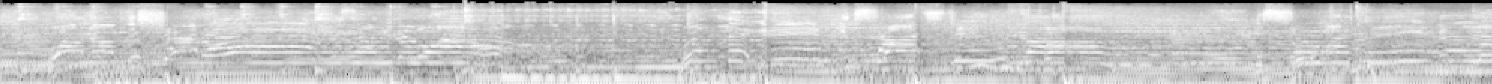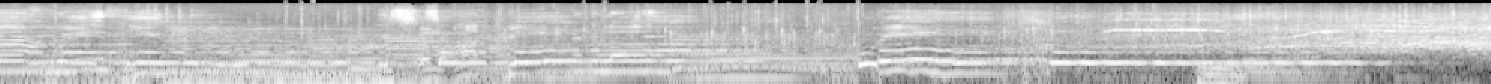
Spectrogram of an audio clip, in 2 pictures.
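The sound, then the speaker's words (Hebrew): A loud audience bursts into sustained applause after a song performance, a dense steady patter of clapping mixed with cheering and high whoops that carries on for the whole stretch. “כן, כן, כאלה מחיאות כפיים הם קיבלו, כי באמת הביצוע הזה יוצא דופן.”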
